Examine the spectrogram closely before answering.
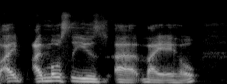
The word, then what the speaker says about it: Vallejo: i mostly use uh vallejo um that's how it's technically pronounced i guess but most people throw in the l which is fine because i usually do too but yeah so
